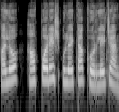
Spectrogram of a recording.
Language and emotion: Goan Konkani, neutral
